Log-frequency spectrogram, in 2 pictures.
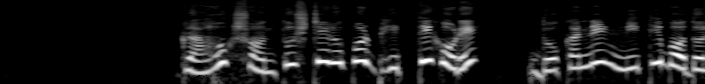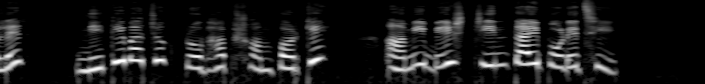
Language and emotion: Bengali, fearful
